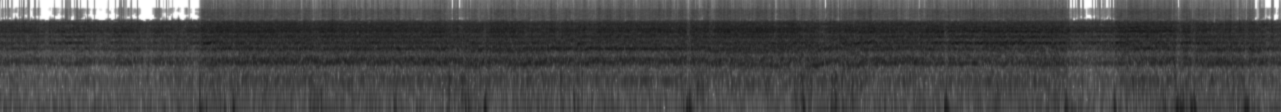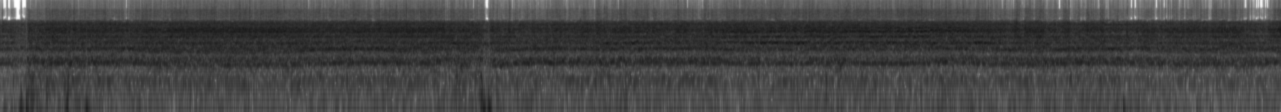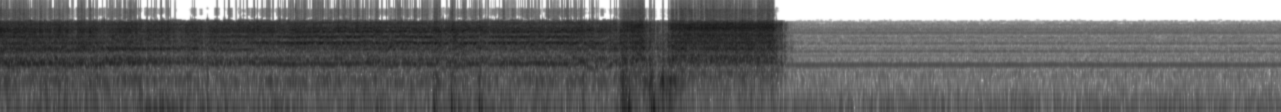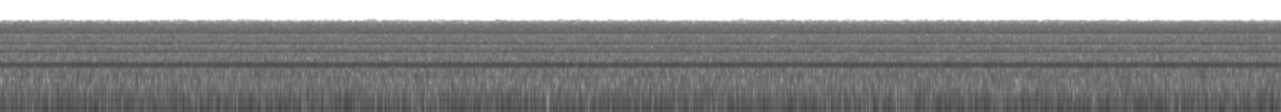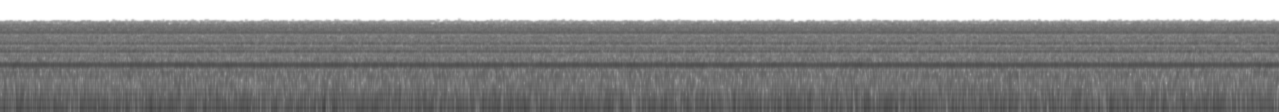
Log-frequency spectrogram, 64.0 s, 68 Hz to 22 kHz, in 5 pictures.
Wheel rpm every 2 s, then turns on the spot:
230, 230, 220, 220, 210, 210, 230, 210, 210, 230, 210, 220, 210, 220, 210, 200, 110, 0, 0, 0, 0, 0, 0, 0, 0, 0, 0, 0, 0, 0, 0, 0.
none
